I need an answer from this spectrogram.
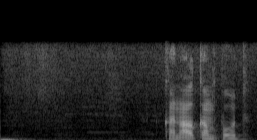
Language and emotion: Russian, neutral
